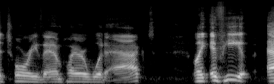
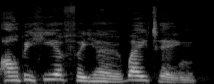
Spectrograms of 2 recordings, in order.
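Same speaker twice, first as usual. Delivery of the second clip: mock bad British accent, higher and quieter; 3 semitones higher, 9 dB quieter than usual. Mocking an actress's awful British accent: imitating Winona Ryder's bad British accent. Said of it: "him and Winona Ryder both doing a British accent that just sounds awful".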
